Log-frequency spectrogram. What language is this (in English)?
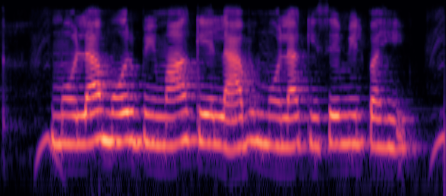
Chhattisgarhi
